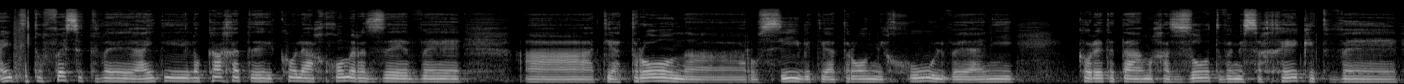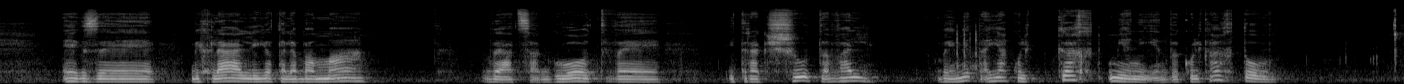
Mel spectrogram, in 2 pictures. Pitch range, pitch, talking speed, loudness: 125-150 Hz, 135 Hz, 70 wpm, -28 LUFS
